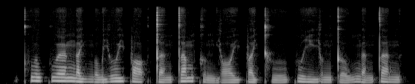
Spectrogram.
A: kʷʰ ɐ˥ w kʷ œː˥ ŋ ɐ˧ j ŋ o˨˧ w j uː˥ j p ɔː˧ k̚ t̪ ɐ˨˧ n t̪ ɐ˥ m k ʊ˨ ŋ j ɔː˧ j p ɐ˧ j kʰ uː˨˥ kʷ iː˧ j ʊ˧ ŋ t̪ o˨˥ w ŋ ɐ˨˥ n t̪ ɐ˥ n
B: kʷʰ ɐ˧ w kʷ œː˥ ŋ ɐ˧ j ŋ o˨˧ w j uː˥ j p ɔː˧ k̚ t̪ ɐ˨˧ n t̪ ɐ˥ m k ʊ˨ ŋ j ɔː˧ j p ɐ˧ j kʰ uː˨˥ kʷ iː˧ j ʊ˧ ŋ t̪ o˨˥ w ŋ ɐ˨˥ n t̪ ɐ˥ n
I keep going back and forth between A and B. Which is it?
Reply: A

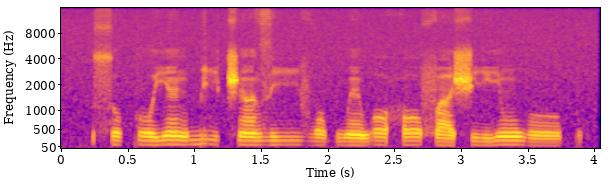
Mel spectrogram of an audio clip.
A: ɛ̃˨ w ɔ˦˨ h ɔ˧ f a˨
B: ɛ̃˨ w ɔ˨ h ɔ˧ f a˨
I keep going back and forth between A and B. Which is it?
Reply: A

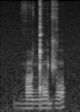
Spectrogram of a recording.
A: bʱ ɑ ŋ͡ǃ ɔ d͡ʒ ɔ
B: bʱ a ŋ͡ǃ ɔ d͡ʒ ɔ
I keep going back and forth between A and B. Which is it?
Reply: A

